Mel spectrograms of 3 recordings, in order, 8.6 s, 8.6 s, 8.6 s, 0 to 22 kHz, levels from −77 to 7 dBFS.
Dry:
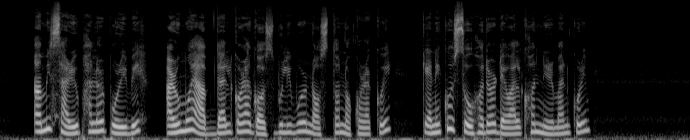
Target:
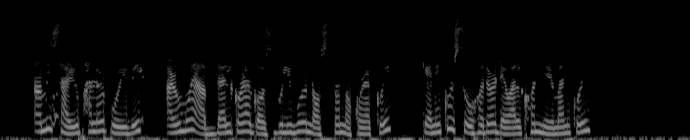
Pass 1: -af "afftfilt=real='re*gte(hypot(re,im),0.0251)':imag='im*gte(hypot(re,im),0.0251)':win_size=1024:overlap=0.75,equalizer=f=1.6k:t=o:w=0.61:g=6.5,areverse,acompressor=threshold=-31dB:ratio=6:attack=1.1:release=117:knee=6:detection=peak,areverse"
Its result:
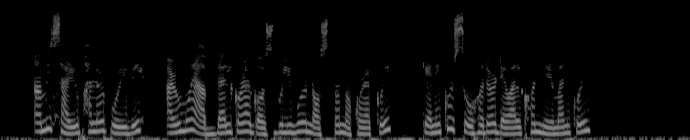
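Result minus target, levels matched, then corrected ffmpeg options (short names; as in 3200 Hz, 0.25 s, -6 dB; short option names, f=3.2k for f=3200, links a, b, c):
2000 Hz band -3.5 dB
-af "afftfilt=real='re*gte(hypot(re,im),0.0251)':imag='im*gte(hypot(re,im),0.0251)':win_size=1024:overlap=0.75,lowpass=f=2.1k:t=q:w=2.5,equalizer=f=1.6k:t=o:w=0.61:g=6.5,areverse,acompressor=threshold=-31dB:ratio=6:attack=1.1:release=117:knee=6:detection=peak,areverse"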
